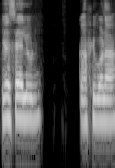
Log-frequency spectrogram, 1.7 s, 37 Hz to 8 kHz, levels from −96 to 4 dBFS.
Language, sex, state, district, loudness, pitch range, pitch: Hindi, male, Bihar, Jahanabad, -20 LUFS, 165-180 Hz, 175 Hz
